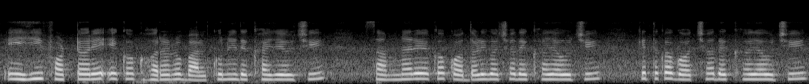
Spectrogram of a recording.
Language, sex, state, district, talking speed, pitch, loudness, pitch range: Odia, female, Odisha, Malkangiri, 95 wpm, 240 Hz, -15 LUFS, 230-255 Hz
